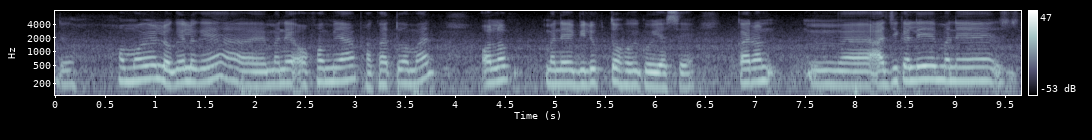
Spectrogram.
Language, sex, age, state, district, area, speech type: Assamese, female, 45-60, Assam, Nalbari, rural, spontaneous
